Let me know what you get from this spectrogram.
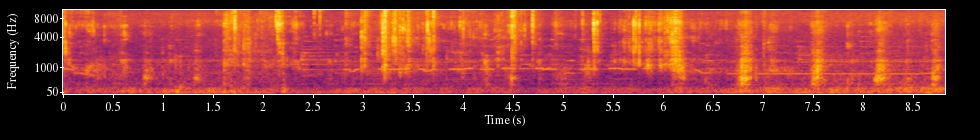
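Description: Close-miked crunching as raw lettuce wrapped around food is bitten and chewed, a series of crisp crunches. Under it plays background Sundanese suling (bamboo flute) music holding long notes.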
